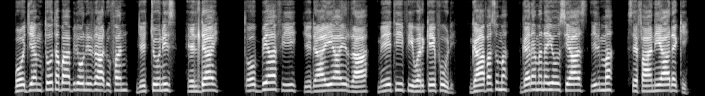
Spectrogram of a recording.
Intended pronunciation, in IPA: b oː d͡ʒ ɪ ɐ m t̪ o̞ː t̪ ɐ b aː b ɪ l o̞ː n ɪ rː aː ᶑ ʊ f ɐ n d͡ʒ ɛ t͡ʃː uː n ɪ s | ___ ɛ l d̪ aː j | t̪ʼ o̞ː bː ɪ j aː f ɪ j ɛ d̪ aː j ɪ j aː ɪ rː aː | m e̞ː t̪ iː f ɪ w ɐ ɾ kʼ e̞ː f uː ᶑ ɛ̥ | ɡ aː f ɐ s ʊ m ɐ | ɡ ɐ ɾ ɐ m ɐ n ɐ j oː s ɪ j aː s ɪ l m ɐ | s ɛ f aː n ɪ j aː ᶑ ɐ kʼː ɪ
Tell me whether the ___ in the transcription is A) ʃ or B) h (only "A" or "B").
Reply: B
